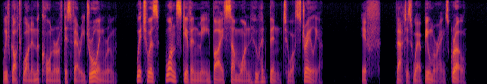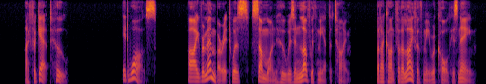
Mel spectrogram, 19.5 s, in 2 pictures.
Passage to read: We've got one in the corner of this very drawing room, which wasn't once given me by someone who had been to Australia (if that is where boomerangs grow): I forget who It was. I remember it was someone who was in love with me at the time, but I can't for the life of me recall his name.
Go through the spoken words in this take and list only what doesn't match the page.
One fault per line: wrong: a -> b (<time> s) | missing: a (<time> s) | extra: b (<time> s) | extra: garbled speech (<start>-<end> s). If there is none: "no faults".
wrong: wasn't -> was (2.9 s)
